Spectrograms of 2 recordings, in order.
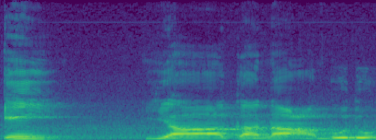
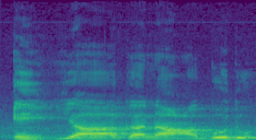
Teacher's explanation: ذرا سختی کے ساتھ ذرا رک کر شد کی ادائیگی ہوگی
